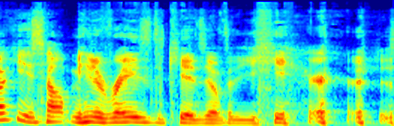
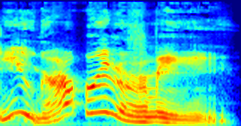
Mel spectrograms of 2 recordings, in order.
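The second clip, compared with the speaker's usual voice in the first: very drawn-out, high, swooping, sing-song creepy clown voice; 5 semitones higher than usual. Imagining the clown doll complaining about being thrown away, clown doll's voice. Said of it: "That's not what he sounds like".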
